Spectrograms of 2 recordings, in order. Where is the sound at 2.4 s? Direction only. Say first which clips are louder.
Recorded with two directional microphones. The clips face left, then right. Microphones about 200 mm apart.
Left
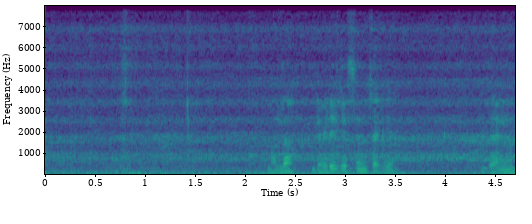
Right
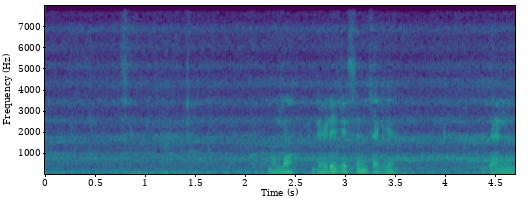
Right 3 dB; 15° right (ahead or behind).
